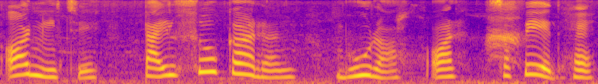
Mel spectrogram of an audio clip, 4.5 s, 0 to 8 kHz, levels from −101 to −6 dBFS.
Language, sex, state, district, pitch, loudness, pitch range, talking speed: Hindi, female, Jharkhand, Palamu, 290 Hz, -18 LUFS, 255-330 Hz, 120 wpm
